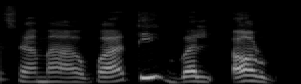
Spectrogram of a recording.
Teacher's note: रा और द्वाद दोनों मोटे, क्योंकि रा कंडीशनल है, उससे पहले जबर है और उसका असर पड़ रहा है जबर पे, ठीक है।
